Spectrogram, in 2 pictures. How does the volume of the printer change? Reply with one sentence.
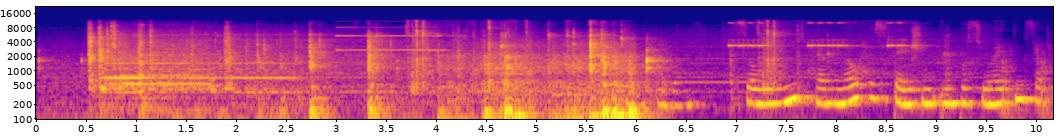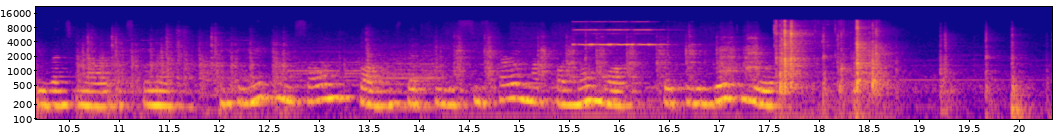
The loudness of the printer goes down.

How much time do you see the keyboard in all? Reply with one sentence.
The keyboard can be heard for 6 seconds in total.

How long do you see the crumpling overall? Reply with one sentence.
The crumpling can be heard for 3 seconds in total.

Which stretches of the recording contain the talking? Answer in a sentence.
You can hear the talking from 6.0 to 17.6 s.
